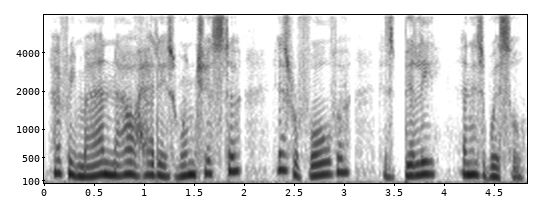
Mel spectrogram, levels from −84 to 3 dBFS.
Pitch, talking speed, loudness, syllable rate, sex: 200 Hz, 160 wpm, -16 LUFS, 5.3 syllables/s, female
